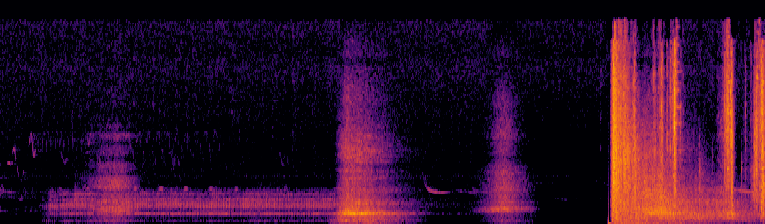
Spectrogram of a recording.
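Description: A single loud gunshot in a hunting video game, a sharp broadband blast near the end that rings out after quieter animal calls and ambient game sounds.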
